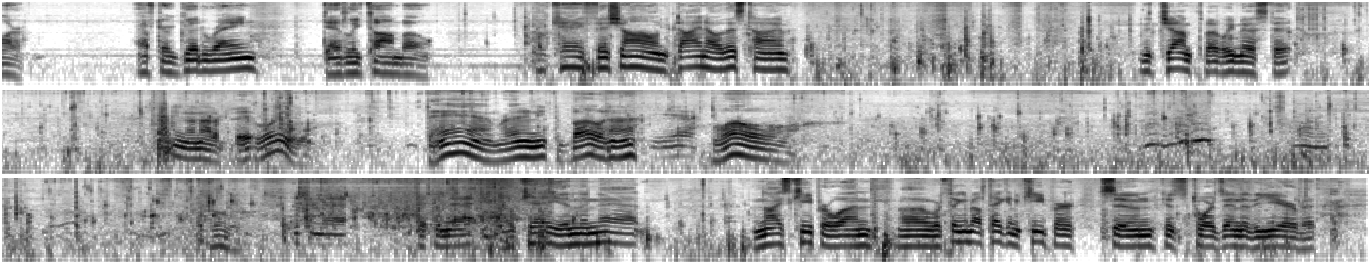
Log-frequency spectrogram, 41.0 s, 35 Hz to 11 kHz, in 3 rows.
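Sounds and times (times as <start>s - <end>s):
water noise: 0.0s - 41.0s
knocks and handling noise: 8.0s - 11.3s
wind buffeting microphone: 13.4s - 17.4s, 18.6s - 37.0s
low voices and exclamations: 25.0s - 26.0s.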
